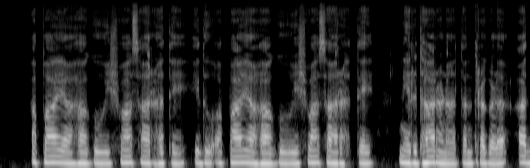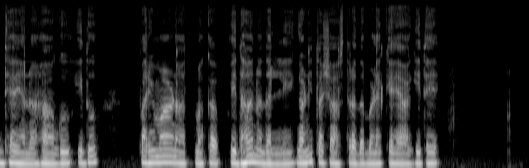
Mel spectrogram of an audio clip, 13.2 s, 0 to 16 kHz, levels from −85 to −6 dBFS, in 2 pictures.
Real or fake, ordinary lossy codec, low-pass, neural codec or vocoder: real; none; 14.4 kHz; none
